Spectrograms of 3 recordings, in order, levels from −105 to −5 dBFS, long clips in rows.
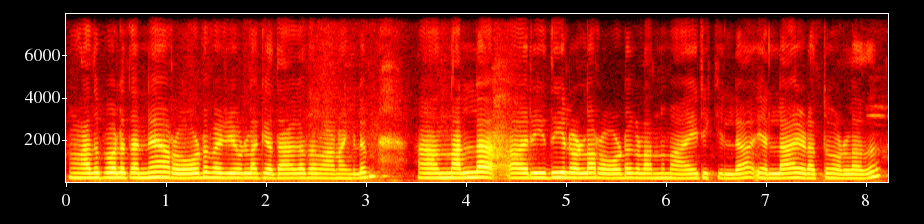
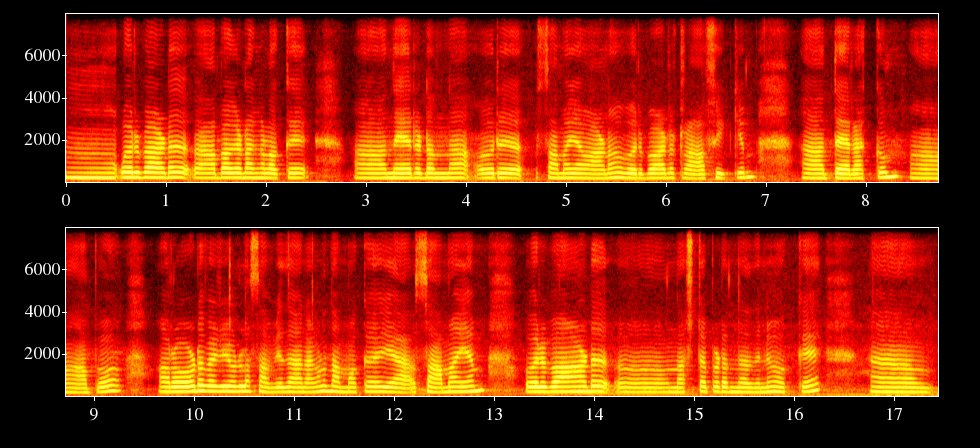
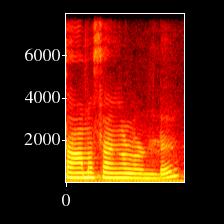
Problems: none marked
